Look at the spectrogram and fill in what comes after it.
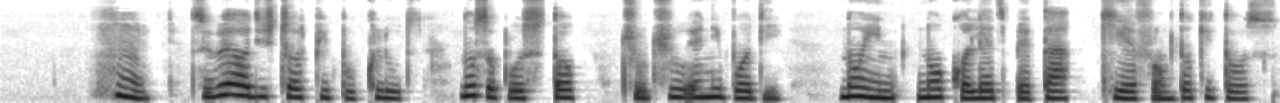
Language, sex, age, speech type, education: Nigerian Pidgin, female, 15-29, spontaneous, tertiary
